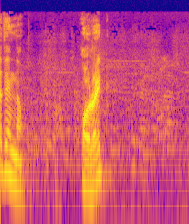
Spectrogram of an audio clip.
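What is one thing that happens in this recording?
A young man speaks a short phrase close by.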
